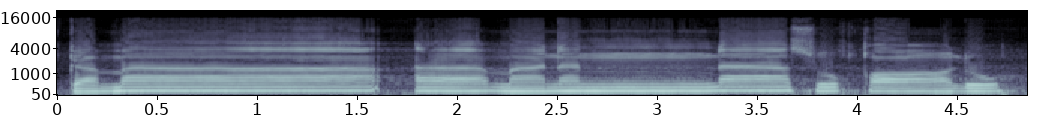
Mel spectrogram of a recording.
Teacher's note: Hukum bacaan alif lam syamsiyah adalah idgham. Karena nun ini merupakan huruf yang bersifat dengan gunnah, dengan dengung, maka ini dibaca dengan idgham ma'a gunnah.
